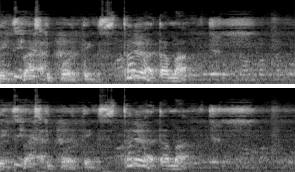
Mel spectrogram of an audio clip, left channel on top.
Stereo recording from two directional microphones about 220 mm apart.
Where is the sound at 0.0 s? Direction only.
50° left (ahead or behind).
